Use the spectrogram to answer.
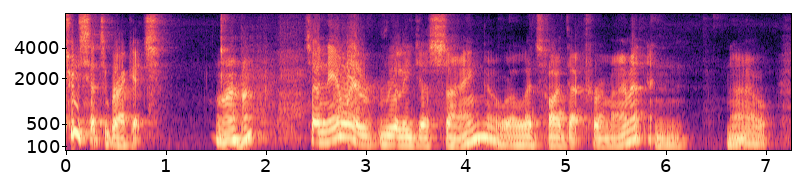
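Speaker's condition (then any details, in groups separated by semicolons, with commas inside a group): No condition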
